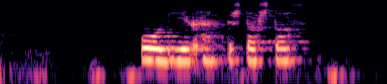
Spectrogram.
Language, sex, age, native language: Icelandic, male, 9, Icelandic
